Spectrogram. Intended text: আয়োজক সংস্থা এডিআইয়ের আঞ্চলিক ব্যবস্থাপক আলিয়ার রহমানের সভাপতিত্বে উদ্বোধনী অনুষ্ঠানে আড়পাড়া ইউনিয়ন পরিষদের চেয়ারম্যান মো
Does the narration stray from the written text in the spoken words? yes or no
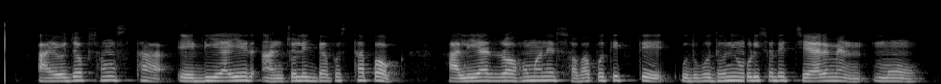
yes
